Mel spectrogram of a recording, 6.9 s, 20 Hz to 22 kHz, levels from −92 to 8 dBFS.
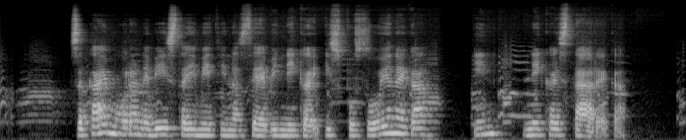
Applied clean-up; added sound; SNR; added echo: neural mask model RNNoise.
